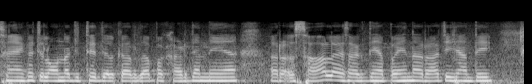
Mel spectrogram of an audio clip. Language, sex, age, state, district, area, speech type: Punjabi, male, 30-45, Punjab, Bathinda, rural, spontaneous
